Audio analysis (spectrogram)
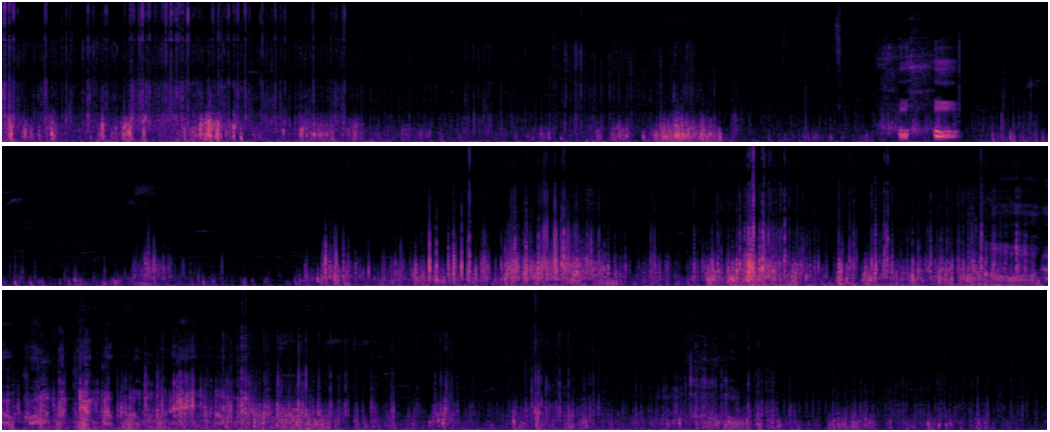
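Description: Strong wind with rain rumbles and buffets the microphone in low, gusty bursts during kite flying, while someone talks over it at close range.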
